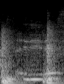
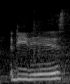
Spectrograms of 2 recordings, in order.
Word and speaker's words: Adidas: Princess Polly Levis Adidas Adidas that's how they say it in Italy Adidas but it's Adidas for us I don't know what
